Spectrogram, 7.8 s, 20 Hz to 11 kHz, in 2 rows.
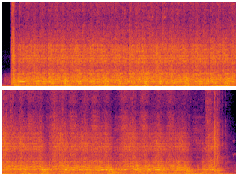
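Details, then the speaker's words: AMPROAD 4000A jump pack cranking a Jeep: rough, uneven starter churn for about seven seconds, started hard then slowed, never catches; pack dropped to 97 and warmed; slow cranking, no start. "after using this again it was cranking hard and then went real slow and now it's blinking on this screen up here"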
